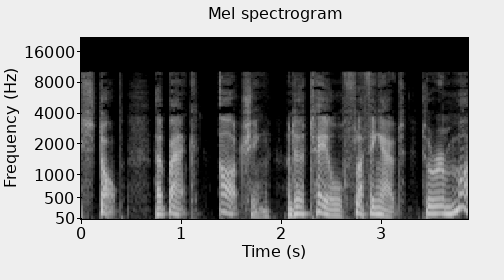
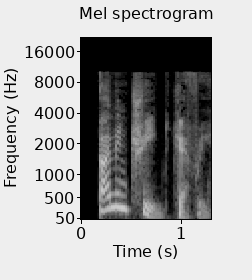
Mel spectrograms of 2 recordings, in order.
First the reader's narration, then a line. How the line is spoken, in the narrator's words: said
